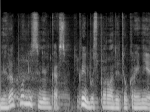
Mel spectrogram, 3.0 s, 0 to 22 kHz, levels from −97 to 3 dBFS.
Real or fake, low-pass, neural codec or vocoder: fake; 14.4 kHz; codec, 44.1 kHz, 7.8 kbps, Pupu-Codec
